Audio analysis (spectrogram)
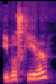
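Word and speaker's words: æbleskiver: It's pronounced evilver. Um I'm curious if anyone knows this. If you don't know what evilver is, simply just Google pancake balls.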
